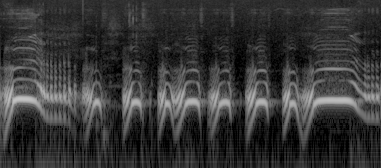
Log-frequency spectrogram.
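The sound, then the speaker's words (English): Owl hooting imitated by a caller's voice at a turkey calling competition: a long wavering hoot opens, then a quick, rhythmic run of many short rising-and-falling hoots, and a final drawn-out hoot, all loud and alone. “get that damn owl out of my basement.”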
